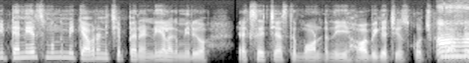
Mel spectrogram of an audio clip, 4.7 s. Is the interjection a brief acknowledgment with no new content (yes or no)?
no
